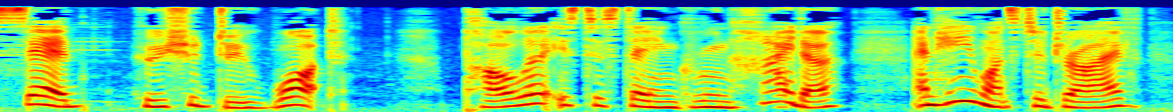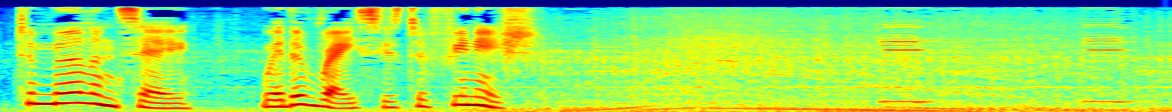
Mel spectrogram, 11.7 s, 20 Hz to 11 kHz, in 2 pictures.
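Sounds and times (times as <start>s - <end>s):
speech: 0.2s - 1.8s, 2.4s - 8.8s
car engine failing to start: 5.8s - 11.7s.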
